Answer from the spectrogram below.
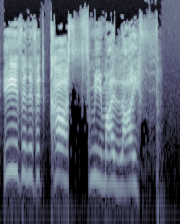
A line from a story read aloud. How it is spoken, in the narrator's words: cried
